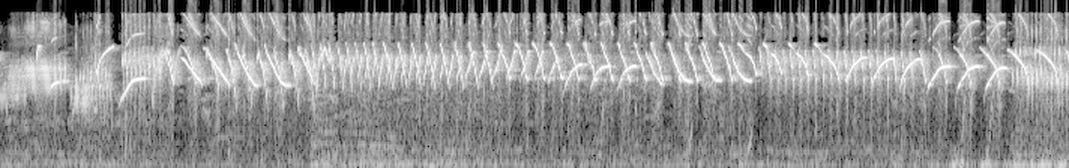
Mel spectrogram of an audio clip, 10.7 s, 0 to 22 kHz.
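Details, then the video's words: {'text': 'Canary singing: a few looping whistles open into long, very rapid repeated chirp runs, more than three notes a second, with looping whistles near the end.'} "KENARI PAUD BAKAL NYAUT 2 IN 1 | CANARY SINGING"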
